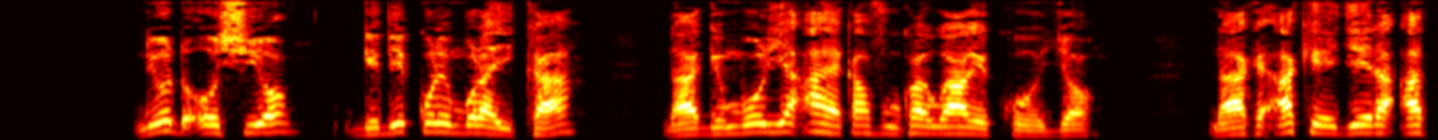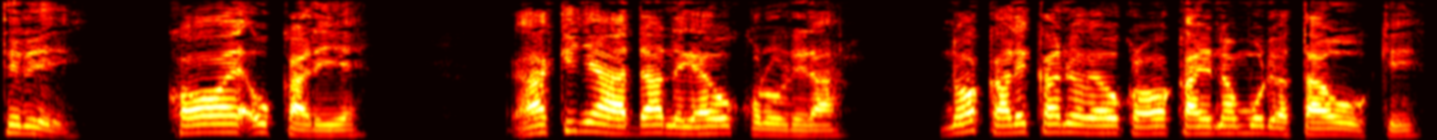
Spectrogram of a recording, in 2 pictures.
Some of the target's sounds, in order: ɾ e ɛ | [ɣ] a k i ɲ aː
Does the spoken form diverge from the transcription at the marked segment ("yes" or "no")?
no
